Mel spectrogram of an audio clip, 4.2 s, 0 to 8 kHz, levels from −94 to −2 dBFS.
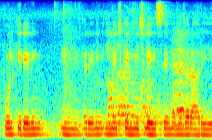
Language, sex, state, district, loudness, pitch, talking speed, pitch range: Hindi, male, Arunachal Pradesh, Lower Dibang Valley, -16 LUFS, 125 Hz, 200 wpm, 125-130 Hz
